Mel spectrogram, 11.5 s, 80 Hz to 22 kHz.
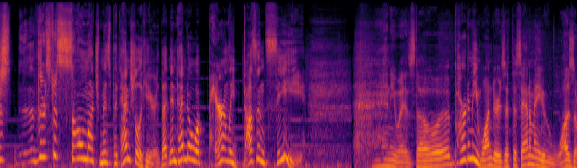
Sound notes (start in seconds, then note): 7.0 sigh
